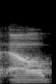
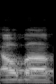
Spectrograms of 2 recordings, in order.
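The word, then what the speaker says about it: Elbe: you know speaking about the elb or the elba people you know there's different pronunciations but um you know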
